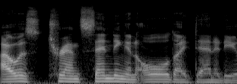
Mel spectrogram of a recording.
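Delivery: plain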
